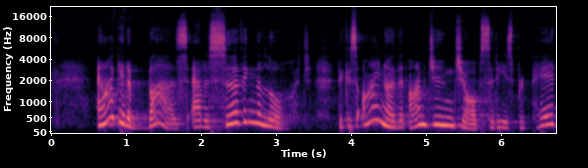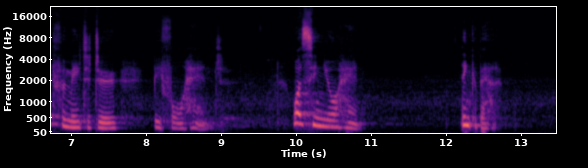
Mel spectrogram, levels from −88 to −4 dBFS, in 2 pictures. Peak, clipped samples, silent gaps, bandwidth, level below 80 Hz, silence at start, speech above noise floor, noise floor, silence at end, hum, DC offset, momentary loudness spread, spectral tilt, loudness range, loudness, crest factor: -14 dBFS; under 0.1%; none; over 20 kHz; -74 dBFS; 0.05 s; 33 dB; -69 dBFS; 0.75 s; none; under 0.1%; 18 LU; -3.5 dB/octave; 9 LU; -35 LUFS; 24 dB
